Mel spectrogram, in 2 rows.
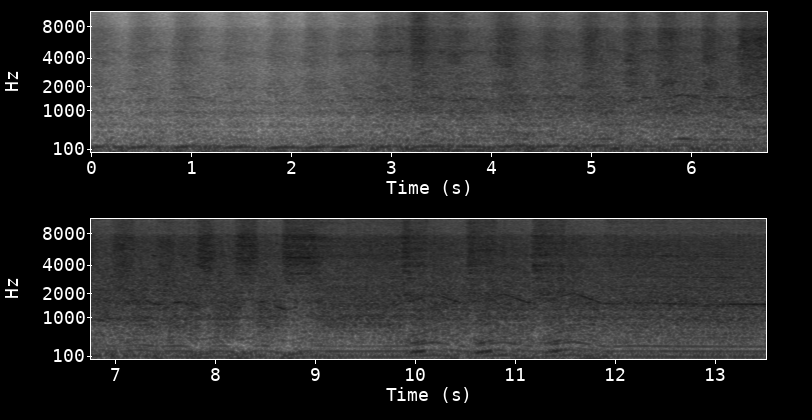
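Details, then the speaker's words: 1968 Cadillac Eldorado V8, sitting 20+ years, carburetor not cleaned: fires up and settles into a smooth, even idle, picks up cleanly on throttle blips, nice exhaust tone; healthy running. "Running just so smooth too. Unbelievable. Nice tone out of the exhaust."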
